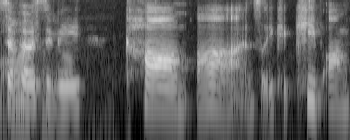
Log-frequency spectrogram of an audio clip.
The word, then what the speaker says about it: Calm On: you can't hear the L, or you're not really supposed to say Koala. You know, like it's supposed to be Silent, calm on.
